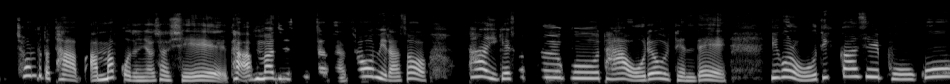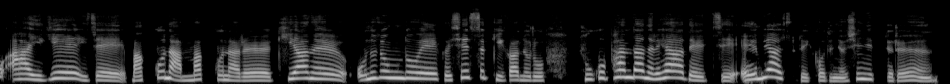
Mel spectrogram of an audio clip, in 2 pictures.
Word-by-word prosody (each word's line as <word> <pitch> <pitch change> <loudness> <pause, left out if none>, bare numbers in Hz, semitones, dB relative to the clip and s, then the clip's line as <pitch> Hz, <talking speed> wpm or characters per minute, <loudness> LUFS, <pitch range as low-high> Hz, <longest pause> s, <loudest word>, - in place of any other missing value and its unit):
처음부터 405 -3 0
다 220 -4 +2
안 195 +3 +3
맞거든요 210 - +1
사실. 185 -2 0
다 270 +1 +4
안 - - +4
맞을 270 -1 +3
수 245 - -16
있잖아요 190 - -8
처음이라서 270 - +2 0.4
다 355 +1 +3
이게 265 -1 0 0.3
서툴고 290 -3 0
다 255 -1 +2
어려울 240 +6 +2
텐데 185 -1 -1 0.4
이걸 315 +1 +2
어디까지 340 - 0
보고 255 +10 +1
아 245 +1 +2
이게 265 +6 +1
이제 185 -4 -2
맞구나 275 +10 +1
안 185 - -4
맞구나를 185 -4 -1
기한을 260 -5 +1
어느 260 +7 +1
정도의 285 -4 +3
그 205 -3 -4
실습 315 +5 -4
기간으로 195 -3 -3 0.3
두고 235 +5 -3
판단을 325 -3 +3
해야 310 0 +3
될지 180 -5 -4
애매할 295 +7 +3
수도 170 - -10
있거든요 155 -1 -5
신입들은. 180 -7 -3
245 Hz, 305 characters per minute, -23 LUFS, 190-295 Hz, 0.4 s, 다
